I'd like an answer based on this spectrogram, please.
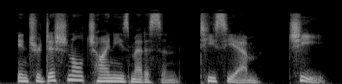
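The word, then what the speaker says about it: Qi: TCMQ chi pronouncedq chi is the fundamental life force or vital energy that animates all living things.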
